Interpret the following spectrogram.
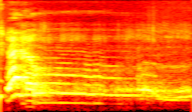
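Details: Pet dog howling along as people sing happy birthday on its third birthday; one sustained wavering howl lasting about two seconds, slightly falling at the end.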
